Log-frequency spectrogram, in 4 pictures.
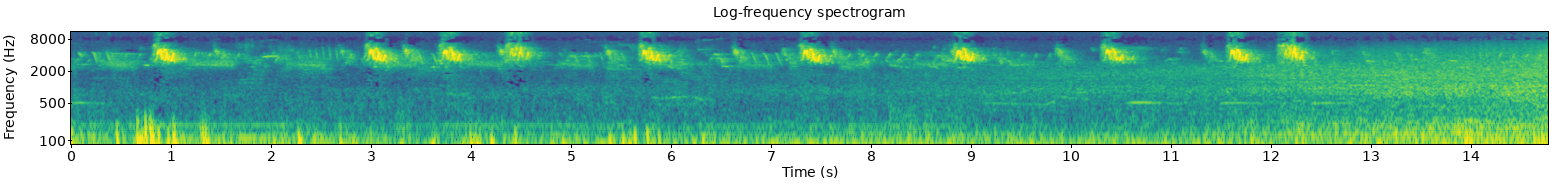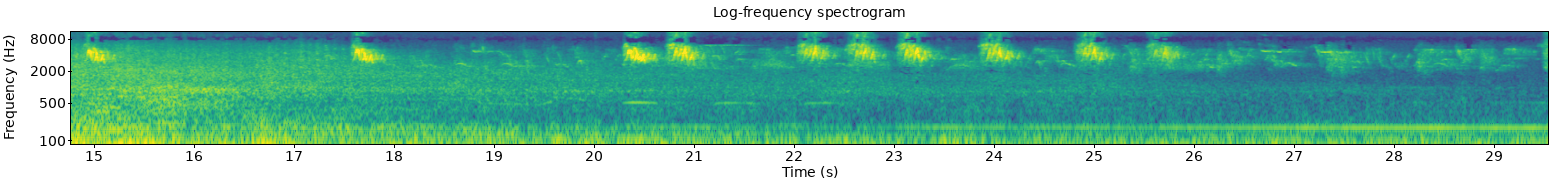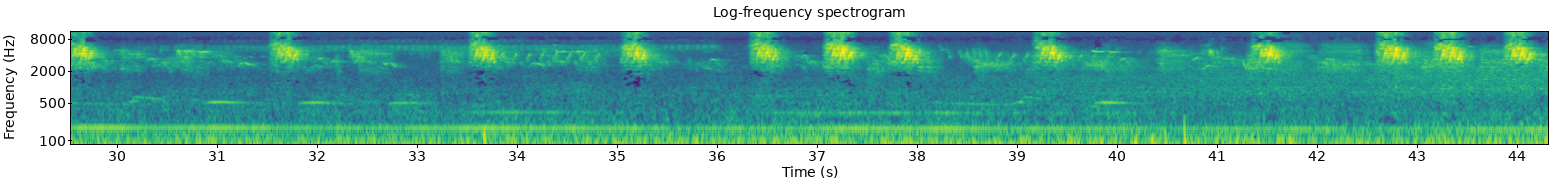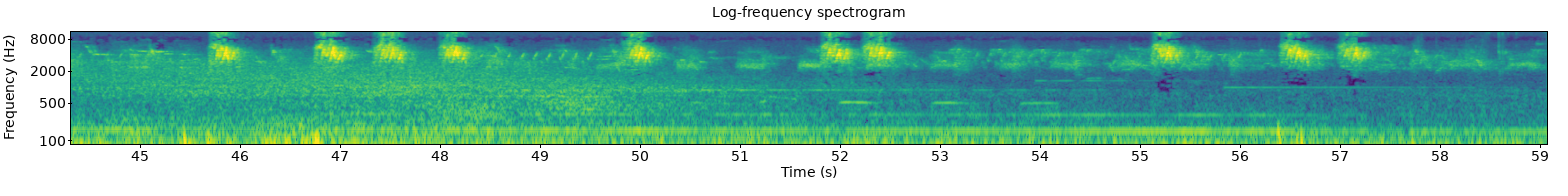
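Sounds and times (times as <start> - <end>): small birds chirping: 0.0 - 15.2, 17.0 - 59.0.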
